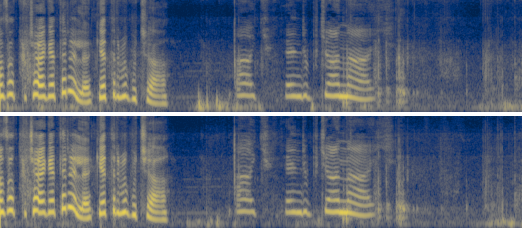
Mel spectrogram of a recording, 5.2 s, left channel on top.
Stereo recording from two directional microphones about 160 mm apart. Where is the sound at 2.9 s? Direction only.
55° right (ahead or behind).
